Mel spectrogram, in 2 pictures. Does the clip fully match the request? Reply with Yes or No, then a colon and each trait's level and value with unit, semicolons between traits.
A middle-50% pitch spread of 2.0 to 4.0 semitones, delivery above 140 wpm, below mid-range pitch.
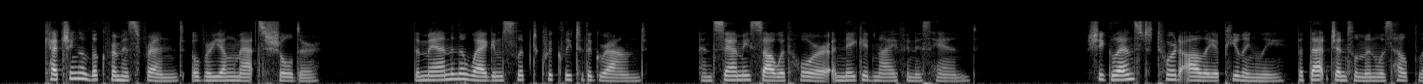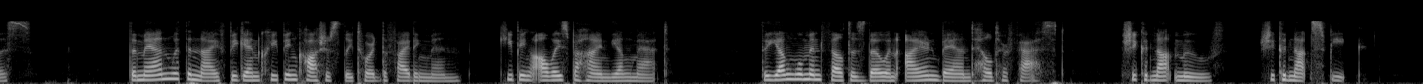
No: average, 3.4 semitones; average, 165 wpm; medium, 185 Hz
